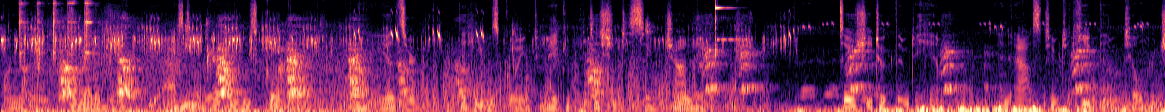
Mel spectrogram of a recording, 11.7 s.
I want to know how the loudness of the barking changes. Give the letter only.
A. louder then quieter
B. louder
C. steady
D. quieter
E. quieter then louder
D.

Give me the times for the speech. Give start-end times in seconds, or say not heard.
0.0-7.2, 8.4-11.6.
